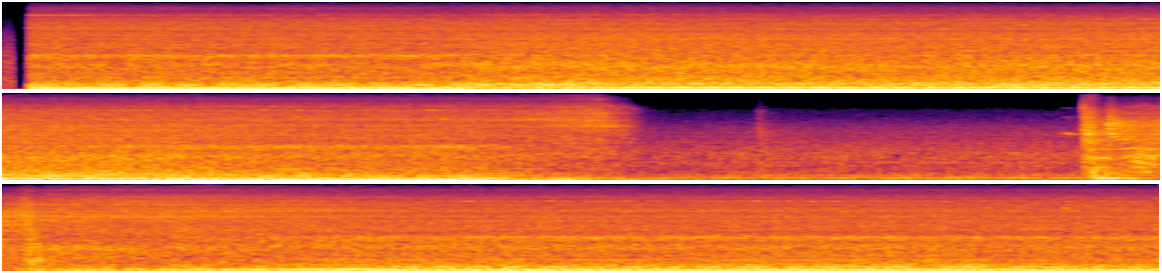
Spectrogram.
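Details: Engine after new ignition switch fitted and lower radiator hose leak fixed: catches straight away and settles to a steady even idle; after a short drop picks back up and runs smoothly; normal start and idle.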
